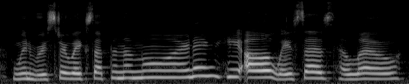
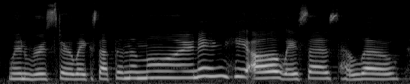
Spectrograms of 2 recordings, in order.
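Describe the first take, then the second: No difference in how they are said.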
